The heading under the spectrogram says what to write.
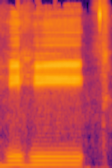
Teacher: हा को उसके मखरज से निकालना है जो कि अक्सा हलक है, ठीक है, सीने के करीब वाला जो हल्क का हिस्सा है।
